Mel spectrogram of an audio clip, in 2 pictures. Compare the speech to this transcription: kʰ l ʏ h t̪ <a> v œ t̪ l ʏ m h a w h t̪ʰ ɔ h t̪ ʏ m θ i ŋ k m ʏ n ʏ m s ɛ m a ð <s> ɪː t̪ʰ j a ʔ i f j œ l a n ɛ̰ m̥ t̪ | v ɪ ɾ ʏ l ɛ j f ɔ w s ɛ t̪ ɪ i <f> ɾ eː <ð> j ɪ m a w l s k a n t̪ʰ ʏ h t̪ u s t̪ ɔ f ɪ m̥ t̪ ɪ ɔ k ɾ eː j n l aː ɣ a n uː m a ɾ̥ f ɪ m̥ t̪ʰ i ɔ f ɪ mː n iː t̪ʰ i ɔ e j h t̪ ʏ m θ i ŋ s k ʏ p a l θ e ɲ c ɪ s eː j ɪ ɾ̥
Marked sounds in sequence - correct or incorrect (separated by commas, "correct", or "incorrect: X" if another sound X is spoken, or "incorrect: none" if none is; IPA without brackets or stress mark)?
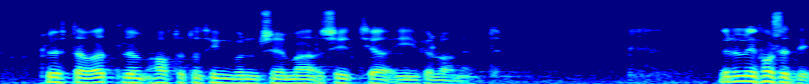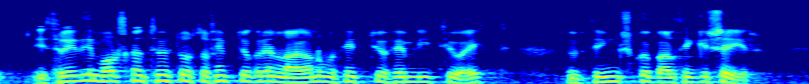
correct, correct, incorrect: θ, correct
